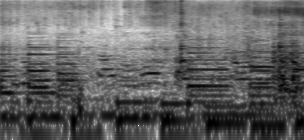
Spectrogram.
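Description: Duck breast searing in a Le Creuset pot gives a continuous, moderately quiet sizzle and crackle throughout, with no talking.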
